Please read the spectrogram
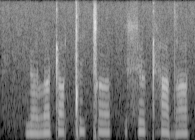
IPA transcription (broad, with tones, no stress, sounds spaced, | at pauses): ɳ ʌ˨ l ɒ˦ ʈ ɒ˦ ǃ i˦ ǀ ʌ˦ | s ø˦ ʈʰ ɛ˦˨ dˤ ɛ˦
